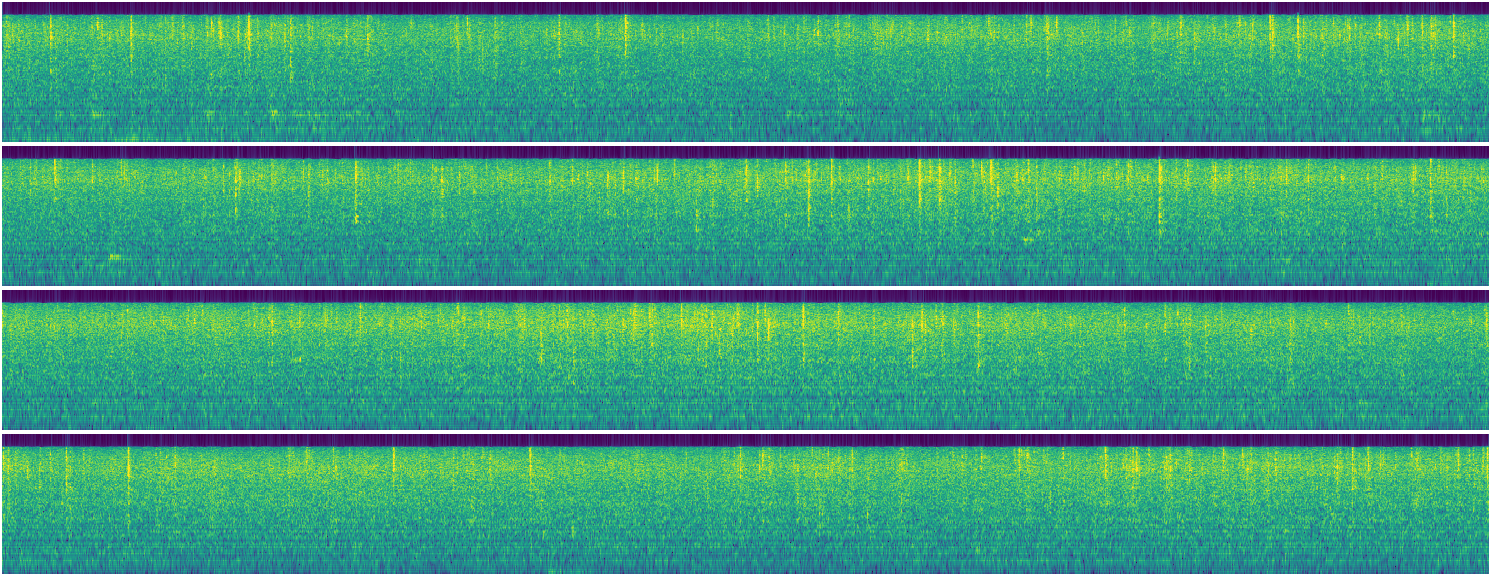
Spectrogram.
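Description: Heavy rain falling steadily: an even hiss with small drop impacts scattered through it.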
